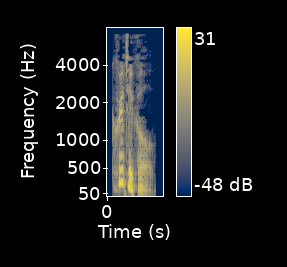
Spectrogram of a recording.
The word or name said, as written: critical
